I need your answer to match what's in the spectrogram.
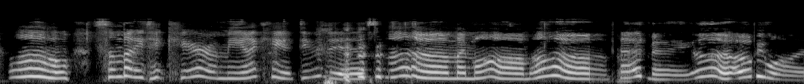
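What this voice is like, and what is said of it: Whiny, babyish character voice. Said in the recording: “this whiny little baby man ... that impression was the best”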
